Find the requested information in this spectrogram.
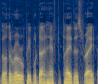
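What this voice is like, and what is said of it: Silly mocking voice. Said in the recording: “do the silly voice.”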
